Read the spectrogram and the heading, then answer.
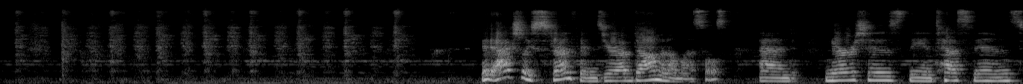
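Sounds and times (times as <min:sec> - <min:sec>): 
rapid breathing in and out through the nostrils: 0:00.0 - 0:04.8
speech: 0:04.8 - 0:10.2.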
